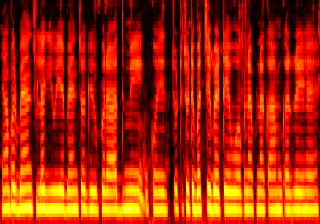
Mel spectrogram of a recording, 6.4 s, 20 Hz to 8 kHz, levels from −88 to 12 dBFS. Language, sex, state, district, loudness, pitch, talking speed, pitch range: Hindi, female, Rajasthan, Bikaner, -14 LUFS, 235 Hz, 195 wpm, 230-240 Hz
